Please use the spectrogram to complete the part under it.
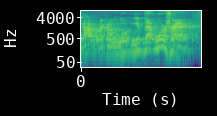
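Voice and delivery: a hint of the Southern Illinois accent of home. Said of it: "when I go back to Mattoon, I start saying".

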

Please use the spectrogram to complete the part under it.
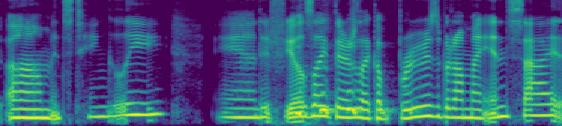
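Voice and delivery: high, halting, puzzled voice; unsure past self. Retold or imitated. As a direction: grope for words like a confused kid. Her past self, groping for words.

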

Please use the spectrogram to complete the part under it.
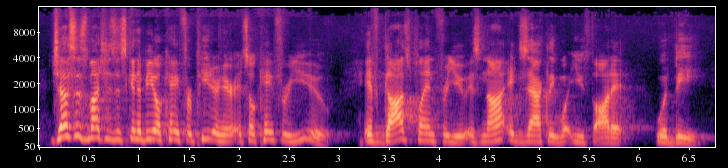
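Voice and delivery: ordinary talk, nothing marked

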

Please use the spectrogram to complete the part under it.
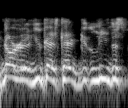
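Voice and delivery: high, mock yelling attendant; imitating angry attendant. Attendant orders the group out, high mock yell. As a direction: shoo them off like a frantic guard. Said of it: "he got all crazy on us".

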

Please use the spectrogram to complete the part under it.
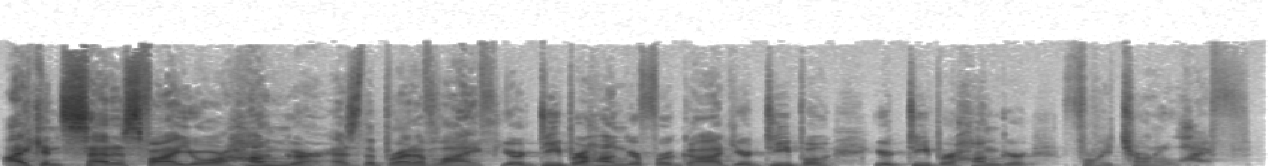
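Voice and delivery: ordinary talk

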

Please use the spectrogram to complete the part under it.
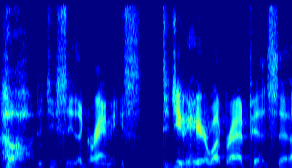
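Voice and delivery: lightly voiced hushed gossip; mock gossip. Preacher mimicking churchgoers gossiping about celebrities, lightly. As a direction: play a nosy churchgoer.

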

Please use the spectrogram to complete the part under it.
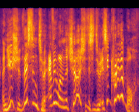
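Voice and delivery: high, loud, gushing imitation of an enthusiastic churchgoer; gushing congregant. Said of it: "they come and see me and say".

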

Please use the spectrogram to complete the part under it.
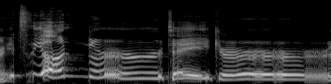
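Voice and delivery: high, wailing, very slow announcement; high-pitched manager impression, drawn out; old wrestling manager. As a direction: stretch the name into an eerie high wail. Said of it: "in the voice of his old manager".

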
